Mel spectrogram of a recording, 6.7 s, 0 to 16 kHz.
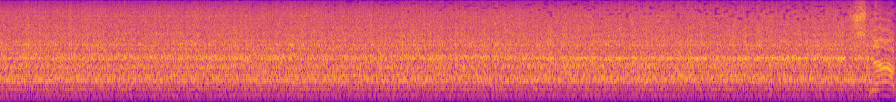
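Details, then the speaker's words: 2007 Toyota 3.5L V6, 170,000 miles, cold start before adding graphene oil additive; busy rapid clacking from valve timing (VVT) actuator over the engine hum, belt noise also audible: VVT actuator cold-start clatter. "yeah a little bit of clacking noise coming right from here"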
